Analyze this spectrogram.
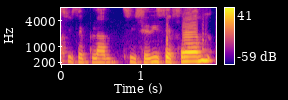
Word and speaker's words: von: Vamos a empezar que el apellido no es tan difícil, pero Adela, no es indispensable pronunciar bien los apellidos raros alemanes. Fon, ahí la pegaste con el fon porque el concorta fon quiere decir d.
